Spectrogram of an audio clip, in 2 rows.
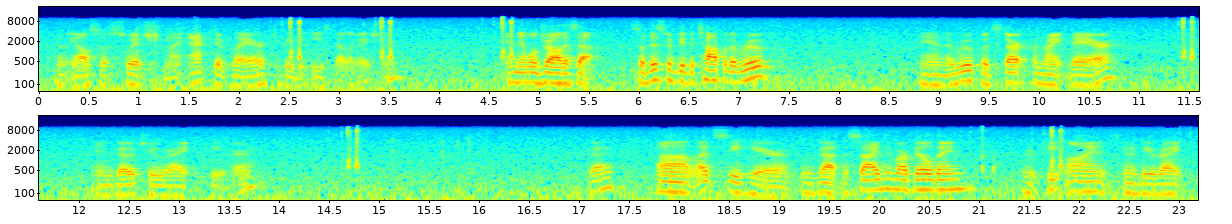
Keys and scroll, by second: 15.4 Return.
